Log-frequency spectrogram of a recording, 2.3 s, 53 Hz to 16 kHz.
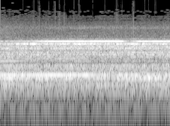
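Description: President HR2510 radio's speaker putting out a steady hiss with a few faint steady whistle tones: an open channel between voice transmissions.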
